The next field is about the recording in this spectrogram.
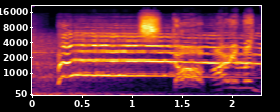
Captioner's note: screams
